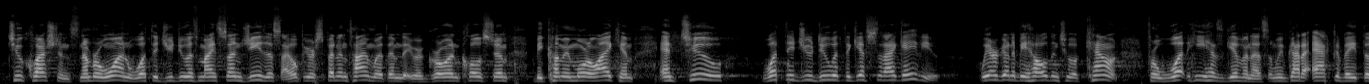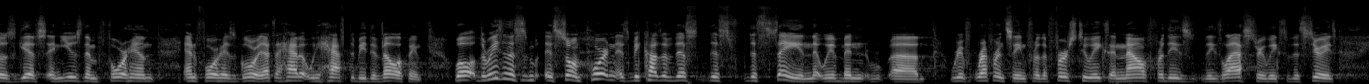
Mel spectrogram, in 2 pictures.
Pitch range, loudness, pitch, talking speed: 155-195 Hz, -30 LUFS, 175 Hz, 260 wpm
